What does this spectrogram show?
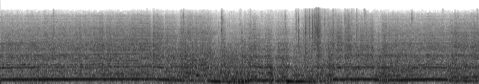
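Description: Suzuki Swift rally car's engine heard from inside the cabin under hard driving, held at high revs, then falling sharply about three seconds in and climbing back, with a second dip near the end.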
